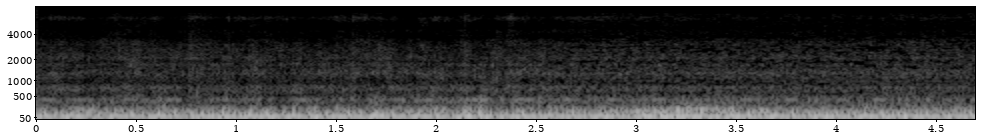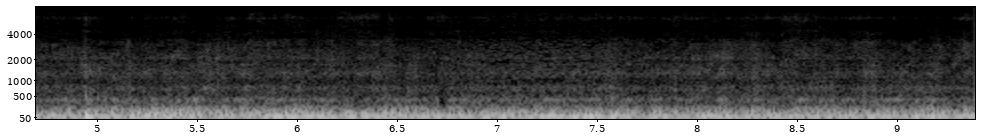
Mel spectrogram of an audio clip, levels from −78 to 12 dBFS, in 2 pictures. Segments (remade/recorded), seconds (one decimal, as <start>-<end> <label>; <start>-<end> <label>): 0.0-2.6 remade; 2.6-4.7 recorded; 4.7-6.9 remade; 6.9-7.5 recorded; 7.5-9.4 remade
